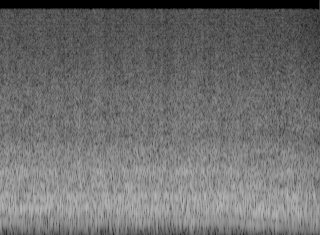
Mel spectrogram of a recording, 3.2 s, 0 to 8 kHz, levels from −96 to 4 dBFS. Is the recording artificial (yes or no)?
yes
